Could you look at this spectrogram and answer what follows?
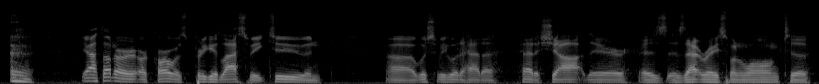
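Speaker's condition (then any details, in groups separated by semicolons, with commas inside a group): No condition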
